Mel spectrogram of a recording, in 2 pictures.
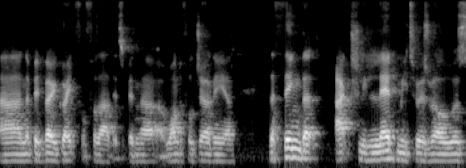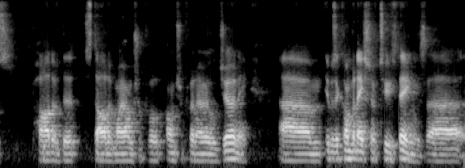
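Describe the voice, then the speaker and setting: Recorded very cleanly against a silent background, a man with a fairly low pitch speaks at a fairly quick pace. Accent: British. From England, London. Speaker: sports industry entrepreneur and investor. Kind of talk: interview.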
